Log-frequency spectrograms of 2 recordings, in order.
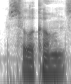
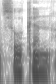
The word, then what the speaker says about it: silicon: the Apple silicon chip, silicone, silicon. I don't know. I say silicone, but they say silicon.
